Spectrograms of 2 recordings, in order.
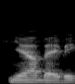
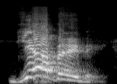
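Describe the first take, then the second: First: It is said flatly, without energy. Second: It is said with lively, enthusiastic energy. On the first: The speaker calls it wrong. "not not just go yeah, baby, because that's not going to get you there" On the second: The speaker calls it right. "embrace it with your tonality and your enthusiasm"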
